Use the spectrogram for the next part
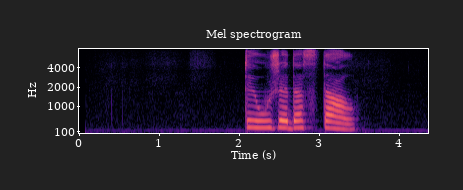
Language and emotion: Russian, angry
